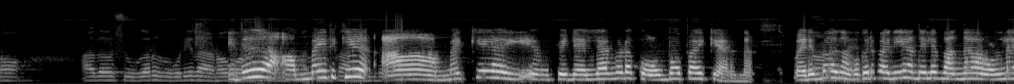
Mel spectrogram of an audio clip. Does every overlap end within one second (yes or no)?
yes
